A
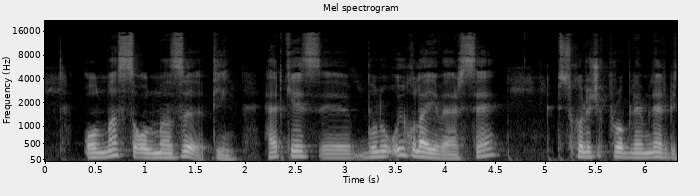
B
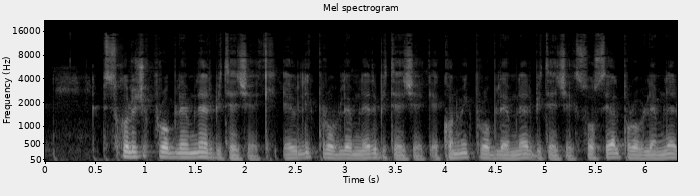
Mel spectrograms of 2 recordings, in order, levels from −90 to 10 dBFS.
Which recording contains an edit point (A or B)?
A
